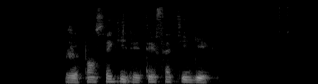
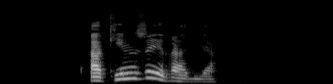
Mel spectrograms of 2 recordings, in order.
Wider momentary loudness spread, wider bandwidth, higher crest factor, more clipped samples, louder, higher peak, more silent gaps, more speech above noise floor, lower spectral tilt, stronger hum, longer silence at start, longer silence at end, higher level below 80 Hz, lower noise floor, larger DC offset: second, 5 LU vs 18 LU; first, 16 kHz vs 11.5 kHz; about the same, 20 dB vs 24 dB; neither; second, -41 LUFS vs -27 LUFS; second, -24 dBFS vs -6 dBFS; neither; second, 48 dB vs over 63 dB; about the same, -5.5 dB/octave vs -4.5 dB/octave; neither; second, 0.65 s vs 0.9 s; about the same, 1.1 s vs 1.2 s; first, -76 dBFS vs -88 dBFS; about the same, -89 dBFS vs under -90 dBFS; neither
